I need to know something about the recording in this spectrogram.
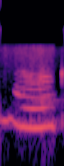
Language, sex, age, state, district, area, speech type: Malayalam, female, 18-30, Kerala, Kasaragod, rural, conversation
